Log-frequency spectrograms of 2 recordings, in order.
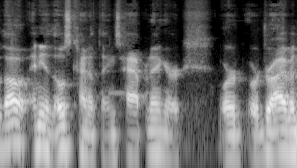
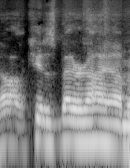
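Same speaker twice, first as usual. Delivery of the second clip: put-on high giggling, laughing through the words; 6 semitones higher than usual. Retelling what a father said while filming a race: imitating someone laughing while talking. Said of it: "he's laughing and giggling and saying".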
